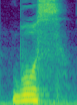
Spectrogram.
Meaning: boss
- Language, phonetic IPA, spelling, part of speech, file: Ukrainian, [bɔs], бос, noun, Uk-бос.ogg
